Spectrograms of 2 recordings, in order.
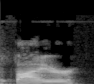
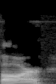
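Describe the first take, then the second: First: It is said with a full 'fire' vowel. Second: It is said like the word 'far'. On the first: "I know it's a fire" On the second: "we've always said far, like F A R instead of F I R E"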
